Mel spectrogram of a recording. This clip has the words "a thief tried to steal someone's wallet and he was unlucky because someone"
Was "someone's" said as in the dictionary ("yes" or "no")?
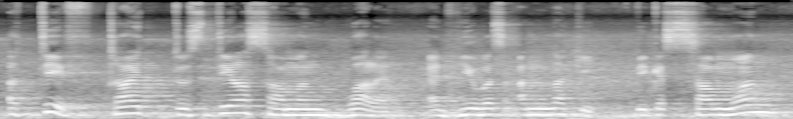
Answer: no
